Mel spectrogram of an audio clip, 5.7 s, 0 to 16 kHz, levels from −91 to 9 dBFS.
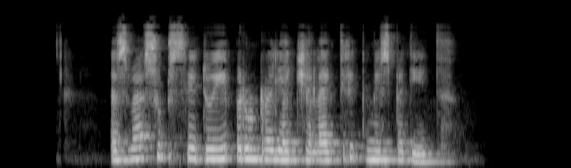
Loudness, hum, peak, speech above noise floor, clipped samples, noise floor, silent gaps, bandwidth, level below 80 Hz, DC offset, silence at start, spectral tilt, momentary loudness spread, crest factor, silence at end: -19 LUFS; none; -4 dBFS; 47 dB; under 0.1%; -66 dBFS; none; 9.4 kHz; -62 dBFS; under 0.1%; 1.1 s; -4.5 dB/octave; 7 LU; 16 dB; 1.2 s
